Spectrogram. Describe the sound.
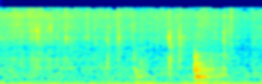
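An egg sizzles in a frying pan as it is flipped, giving a steady crackling hiss throughout with one brief soft knock midway.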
